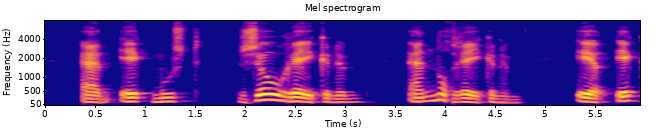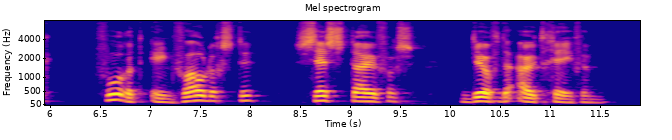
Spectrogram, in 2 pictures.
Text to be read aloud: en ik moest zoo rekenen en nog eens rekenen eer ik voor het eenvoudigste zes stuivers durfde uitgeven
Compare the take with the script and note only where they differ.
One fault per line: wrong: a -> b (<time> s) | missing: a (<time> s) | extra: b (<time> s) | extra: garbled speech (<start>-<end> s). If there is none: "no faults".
missing: eens (4.1 s)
